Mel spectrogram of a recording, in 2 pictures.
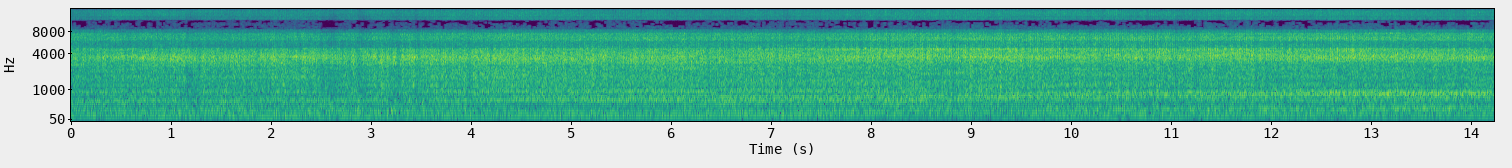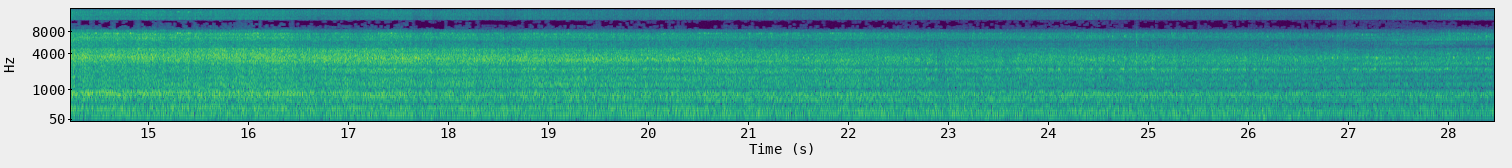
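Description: Mahindra Yuvo tractor's 45 hp diesel engine running steadily under load as it drives a rotary tiller through wet paddy mud. It grows slightly fainter near the end as the tractor moves away.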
